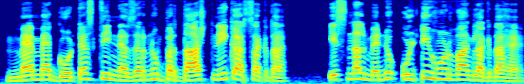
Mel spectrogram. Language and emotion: Punjabi, disgusted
